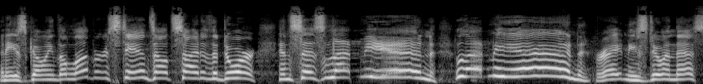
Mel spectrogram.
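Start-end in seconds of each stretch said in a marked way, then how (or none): 0.6-5.9 acted, gushing fervour, pitched up, "me" drawn out. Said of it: "he's just all into it".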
